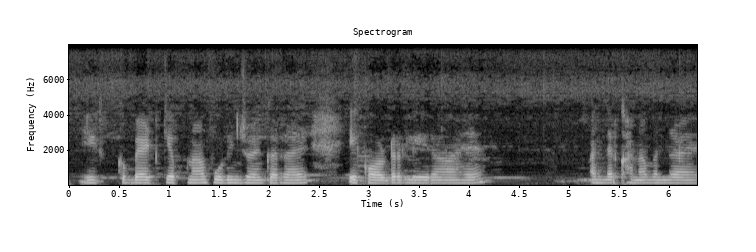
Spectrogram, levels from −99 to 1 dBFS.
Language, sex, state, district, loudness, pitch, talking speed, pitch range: Hindi, female, Andhra Pradesh, Guntur, -30 LUFS, 160 Hz, 180 wpm, 155-165 Hz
